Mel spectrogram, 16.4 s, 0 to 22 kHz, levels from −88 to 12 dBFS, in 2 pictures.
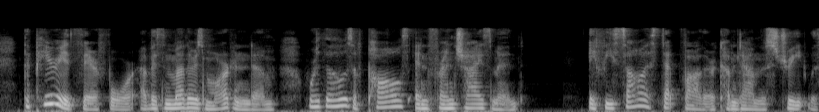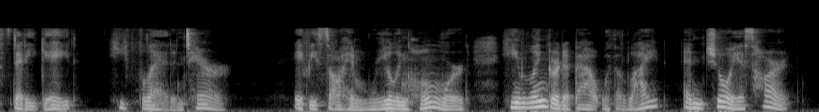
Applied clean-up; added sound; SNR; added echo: none; none; none; none.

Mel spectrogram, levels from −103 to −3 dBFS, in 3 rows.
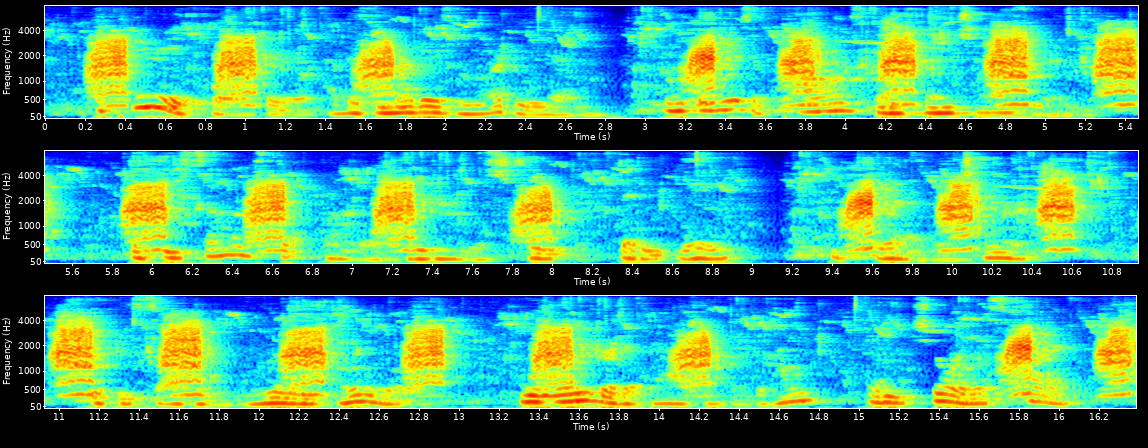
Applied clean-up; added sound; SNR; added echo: classical method WPE with log-MMSE.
